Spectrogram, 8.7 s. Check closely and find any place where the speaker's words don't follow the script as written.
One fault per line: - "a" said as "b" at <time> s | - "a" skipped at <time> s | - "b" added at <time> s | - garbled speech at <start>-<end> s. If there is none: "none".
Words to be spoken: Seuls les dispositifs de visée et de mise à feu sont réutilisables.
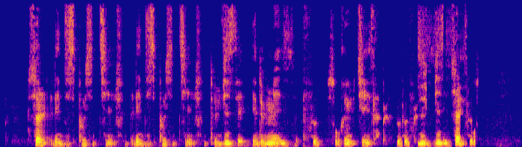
- "les dispositifs" added at 2.2 s
- "à" skipped at 4.9 s
- garbled speech at 6.6-8.0 s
